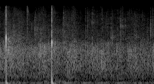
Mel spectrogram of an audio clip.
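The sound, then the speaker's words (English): Audience applause welcoming the North Attleboro and Taunton campuses: a faint, steady wash of many hands clapping, with a couple of sharper claps standing out early on. “Everybody in North Attleboro, let's give them a hand and welcome them on in.”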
